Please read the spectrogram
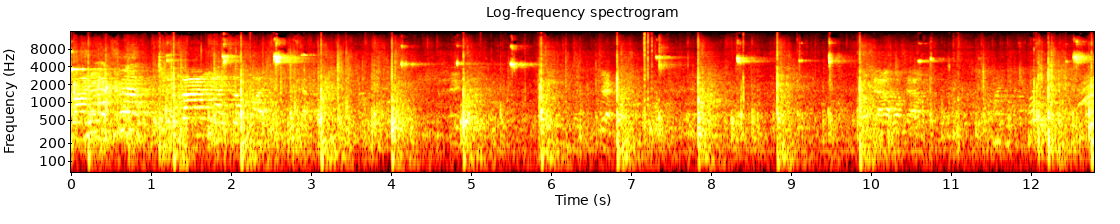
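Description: Basketball dribbled on a hardwood gym floor, regular bounces a little under a second apart, with short high sneaker squeaks on the court. Players' voices call out near the start.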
